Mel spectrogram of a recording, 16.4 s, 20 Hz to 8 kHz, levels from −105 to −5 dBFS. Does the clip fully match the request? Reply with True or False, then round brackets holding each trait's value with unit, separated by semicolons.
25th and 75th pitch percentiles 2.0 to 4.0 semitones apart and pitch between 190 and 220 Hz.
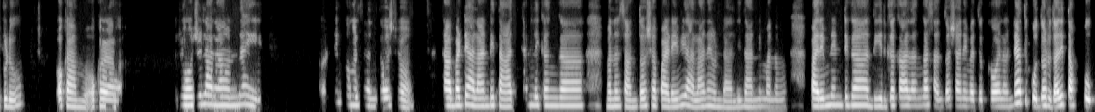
True (2.4 semitones; 205 Hz)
